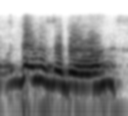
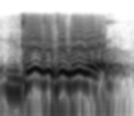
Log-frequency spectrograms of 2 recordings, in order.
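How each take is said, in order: First: It is said calmly, with little urgency. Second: It is said angrily, with heightened urgency.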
